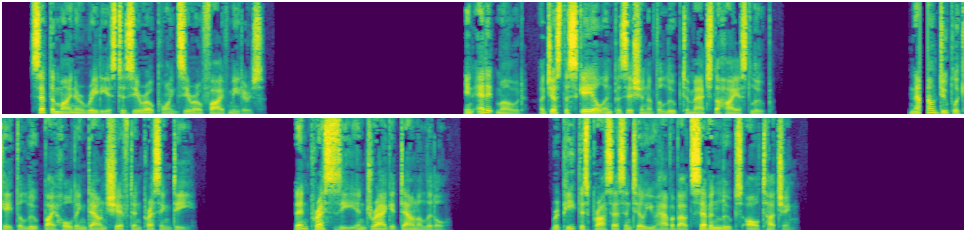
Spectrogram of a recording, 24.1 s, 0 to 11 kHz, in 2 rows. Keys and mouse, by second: 4.7 Tab, 5.9 shift+click, 6.7 g, 6.9 z, 7.8 s, 10.1 click, 12.2 shift+d, 13.8 z, 18.8 shift+d, 19.2 z, 20.3 shift+d, 22.0-24.0 typing.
